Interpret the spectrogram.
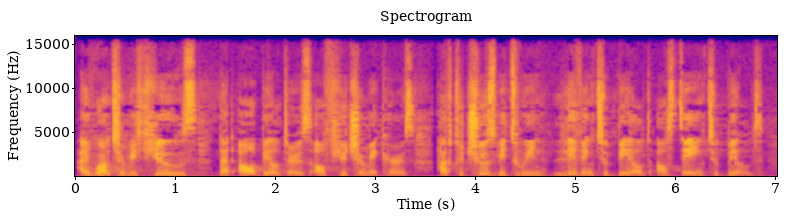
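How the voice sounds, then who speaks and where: A woman speaks from a stage with measured emphasis, stacking her points into rhythmic lists. Her mid-range voice carries through a large hall, and the long reverb trails each phrase. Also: medium pitch, animated. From France. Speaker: tech founder, panel speaker. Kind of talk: prepared keynote-style panel answer.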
